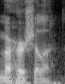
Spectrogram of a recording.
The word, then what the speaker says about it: Mahershala: Mahershala, I'm probably butchering. How do you pronounce it? – Mahershala. Sorry. Thank you.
